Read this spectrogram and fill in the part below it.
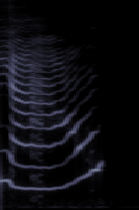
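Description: A single clear cat meow, drawn out and rising slightly in pitch, heard close and alone before cutting off into silence.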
